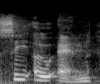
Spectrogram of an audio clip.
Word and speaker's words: conjoints: Christopher, a term sometimes used in English law, what are conjoints, spelt C-O-N-J-O-I-N-T-S, pronounced conjoints?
